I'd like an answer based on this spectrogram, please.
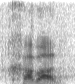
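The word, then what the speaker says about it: Chabad: de la palabra que se deriva es jabad con la J Argentina Aunque en inglés se escribe una c y una H gracias por este buenos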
